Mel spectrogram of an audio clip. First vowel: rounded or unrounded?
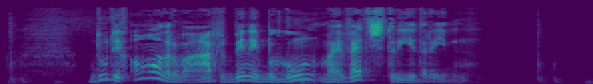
rounded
